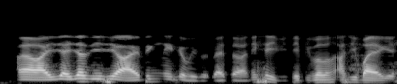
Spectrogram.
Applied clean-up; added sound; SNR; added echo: classical method Wiener filter.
